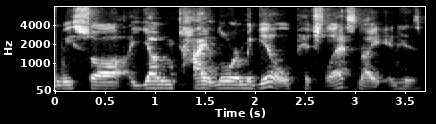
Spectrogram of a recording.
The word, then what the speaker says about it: Megill: And then we saw a young Tylor Megill pitch last night in his major league debut. I was waiting for the pronunciation of that.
